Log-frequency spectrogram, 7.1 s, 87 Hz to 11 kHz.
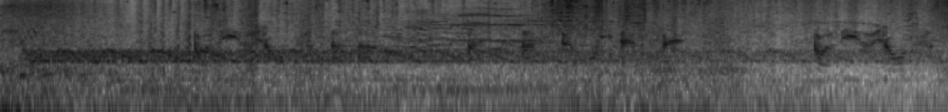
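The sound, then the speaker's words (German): Loud, blaring warning sirens wail aboard a spaceship over a dense roar of rumbling noise, with honking alarm tones rising and falling continuously throughout. “Warnung, Sirenen, 10.000 winziger Körper, dazwischen viele hundert großer Brocken.”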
